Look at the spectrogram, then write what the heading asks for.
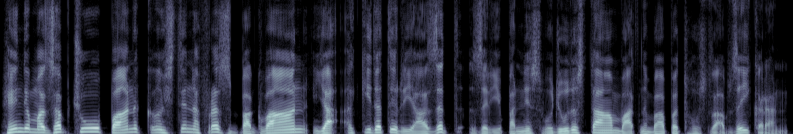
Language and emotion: Kashmiri, neutral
